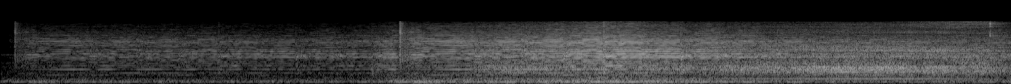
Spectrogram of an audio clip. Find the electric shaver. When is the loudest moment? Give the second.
6 s.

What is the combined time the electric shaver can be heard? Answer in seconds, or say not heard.
10 s.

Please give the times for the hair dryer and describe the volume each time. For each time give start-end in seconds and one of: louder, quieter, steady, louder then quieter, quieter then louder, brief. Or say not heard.
4.7-10.0 louder.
